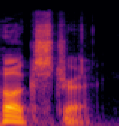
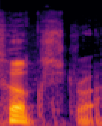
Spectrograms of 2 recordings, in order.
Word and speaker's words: Hoekstra: Pete Hoekstra, he pronounces it Hoekstra. – He says Hoekstra. – Hoekstra.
